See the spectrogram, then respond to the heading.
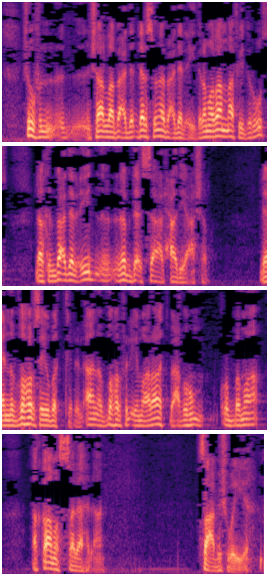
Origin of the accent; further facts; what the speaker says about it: Saudi Arabia; وهذا حصل عندنا في السعودية، هذا شر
